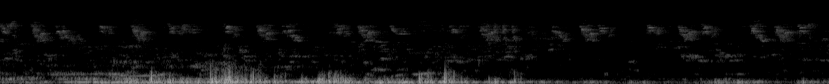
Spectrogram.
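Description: Small birds chirping over and over, short high chirps several times a second, over a low background rumble.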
